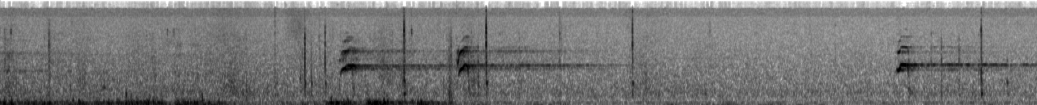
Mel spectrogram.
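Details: Deer giving three whistled calls, each rising sharply and then holding a level, high tone. Two come close together early on and a third follows several seconds later. Low rumbling noise and scattered clicks are heard in the background.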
